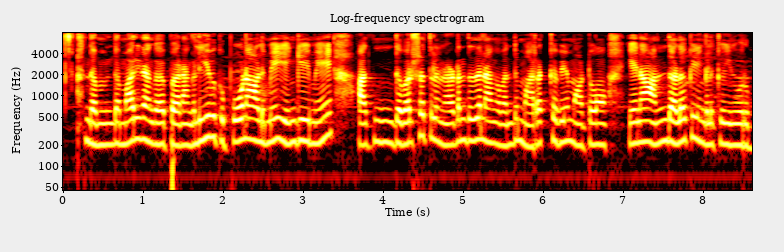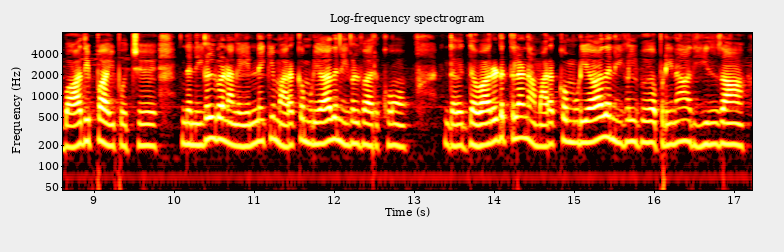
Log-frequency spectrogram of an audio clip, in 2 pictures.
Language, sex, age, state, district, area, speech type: Tamil, female, 30-45, Tamil Nadu, Pudukkottai, rural, spontaneous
